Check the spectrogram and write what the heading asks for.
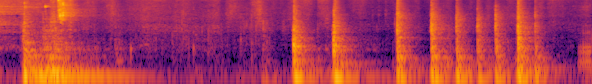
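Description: A closet door thuds and rumbles open for about a second, then a hand raps on a wooden closet shelf, about ten quick knocks over two and a half seconds.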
